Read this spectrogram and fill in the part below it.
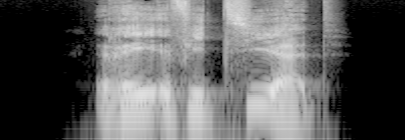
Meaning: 1. past participle of reifizieren 2. inflection of reifizieren: third-person singular present 3. inflection of reifizieren: second-person plural present 4. inflection of reifizieren: plural imperative
- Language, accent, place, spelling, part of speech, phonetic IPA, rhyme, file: German, Germany, Berlin, reifiziert, verb, [ʁeifiˈt͡siːɐ̯t], -iːɐ̯t, De-reifiziert.ogg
